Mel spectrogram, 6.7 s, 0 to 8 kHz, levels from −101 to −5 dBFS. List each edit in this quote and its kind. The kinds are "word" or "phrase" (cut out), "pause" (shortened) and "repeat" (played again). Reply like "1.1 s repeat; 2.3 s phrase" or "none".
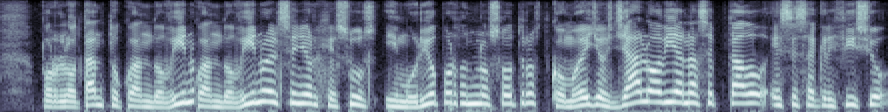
1.4 s repeat; 3.4 s word; 4.1 s pause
